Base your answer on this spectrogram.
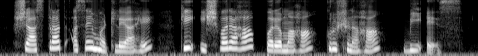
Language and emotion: Marathi, neutral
